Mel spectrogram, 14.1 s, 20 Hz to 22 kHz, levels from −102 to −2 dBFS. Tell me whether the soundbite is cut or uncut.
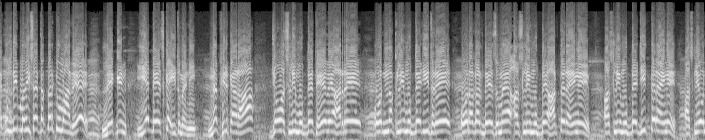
uncut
